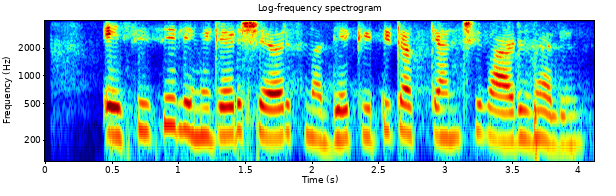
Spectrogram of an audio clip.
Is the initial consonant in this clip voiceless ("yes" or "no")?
yes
